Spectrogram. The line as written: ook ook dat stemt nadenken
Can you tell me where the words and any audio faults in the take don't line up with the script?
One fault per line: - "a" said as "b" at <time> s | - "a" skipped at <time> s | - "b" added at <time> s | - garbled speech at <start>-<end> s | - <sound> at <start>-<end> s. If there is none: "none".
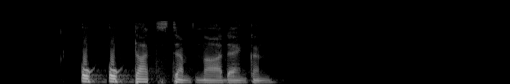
none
